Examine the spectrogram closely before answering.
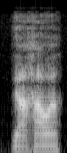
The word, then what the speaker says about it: Yahowah: city and inhabitants ear place and population of yahuwah yahawa the proper pronunciation of yahuwah are a lower God is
